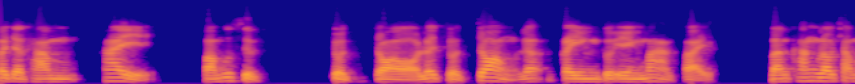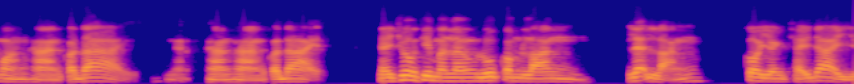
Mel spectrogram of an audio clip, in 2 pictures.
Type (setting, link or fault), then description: link, video call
